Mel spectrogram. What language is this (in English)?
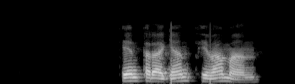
Uzbek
